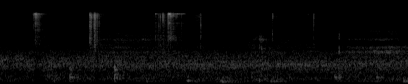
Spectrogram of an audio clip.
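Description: UK one-penny coins clinking lightly against each other as they are turned over by hand on a towel: a few short, faint clinks, mostly in the first two seconds.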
